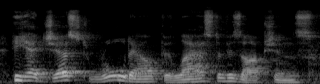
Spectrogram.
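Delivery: ordinary delivery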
